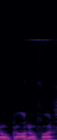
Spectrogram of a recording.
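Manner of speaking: plain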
